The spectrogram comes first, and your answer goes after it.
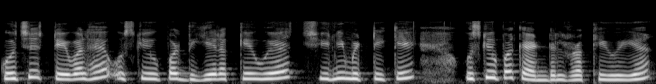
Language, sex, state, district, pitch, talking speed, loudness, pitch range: Hindi, female, Haryana, Jhajjar, 255 Hz, 165 wpm, -12 LUFS, 235-275 Hz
